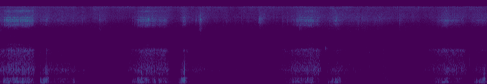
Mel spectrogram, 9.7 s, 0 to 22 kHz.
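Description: Slow, rumbling snores with each inward breath, about 20 a minute, quiet pauses between; snoring during sleep.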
